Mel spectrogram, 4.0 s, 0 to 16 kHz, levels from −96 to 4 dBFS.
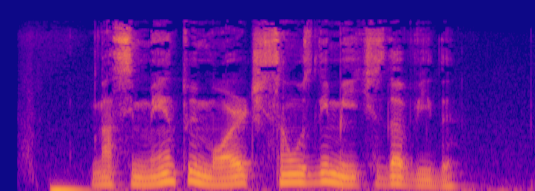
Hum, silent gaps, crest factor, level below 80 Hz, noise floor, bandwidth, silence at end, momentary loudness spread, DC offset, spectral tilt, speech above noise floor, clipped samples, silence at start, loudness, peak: none; none; 18 dB; -42 dBFS; -55 dBFS; 11.5 kHz; 0 s; 11 LU; under 0.1%; -5 dB/octave; 30 dB; under 0.1%; 0.15 s; -25 LUFS; -10 dBFS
